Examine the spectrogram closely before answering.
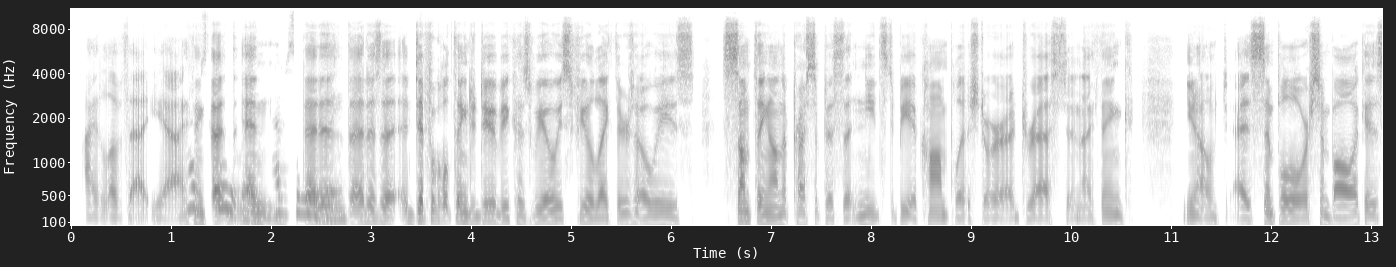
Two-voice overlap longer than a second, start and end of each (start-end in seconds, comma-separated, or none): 1.2-2.8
